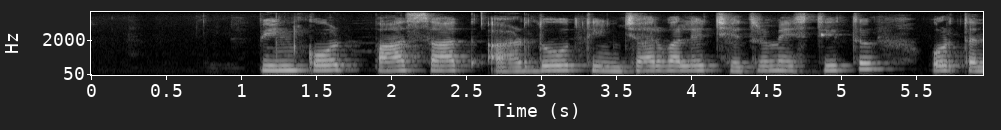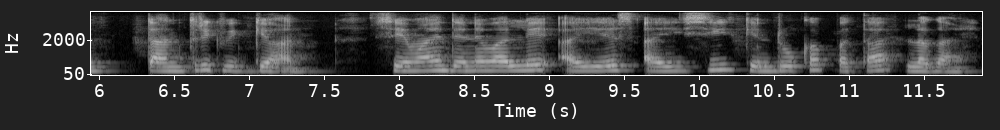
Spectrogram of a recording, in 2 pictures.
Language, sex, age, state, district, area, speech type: Hindi, female, 18-30, Madhya Pradesh, Ujjain, rural, read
